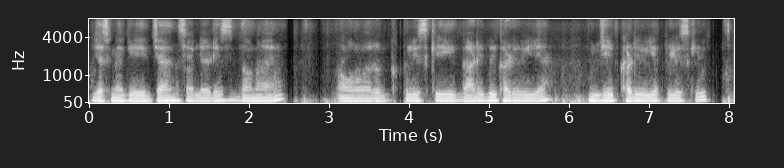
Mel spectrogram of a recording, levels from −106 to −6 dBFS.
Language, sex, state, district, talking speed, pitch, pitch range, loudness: Hindi, male, Haryana, Jhajjar, 155 wpm, 100 Hz, 95-105 Hz, -16 LUFS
